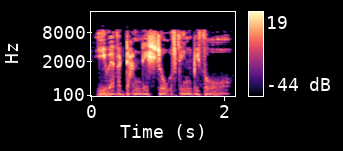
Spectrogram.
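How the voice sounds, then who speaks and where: A gruff old barbarian growls his threats in a damp, squelchy voice, as a man reads him. His timbre sounds strange and unlike a normal voice, and the tone is bright and clipped. The recording is dry and close, like a storybook. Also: a little high, flat delivery, normal speed, no room sound, exaggerated voice. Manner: blunt threatening whispers. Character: very old wiry male barbarian, menacing and gruff.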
